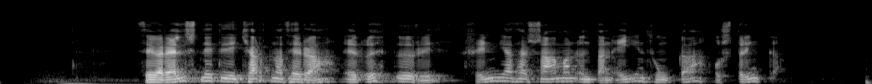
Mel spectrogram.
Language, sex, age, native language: Icelandic, male, 60-69, Icelandic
